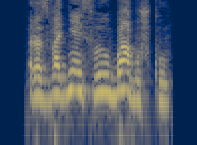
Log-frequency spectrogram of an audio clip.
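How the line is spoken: Snapping retort. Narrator (Russian): огрызнулся Грут

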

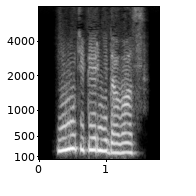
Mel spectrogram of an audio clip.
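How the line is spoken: Muffled voice. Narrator (Russian): глухим голосом сказал глушанин

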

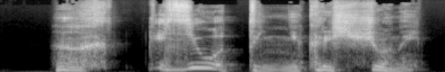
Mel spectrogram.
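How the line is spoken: Hiss close to ear. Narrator (Russian): прошипел Робинс над самым его ухом

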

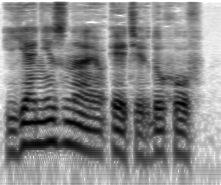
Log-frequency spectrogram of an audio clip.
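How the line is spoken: Plain. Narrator (Russian): сказал он

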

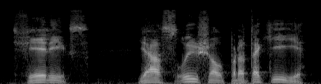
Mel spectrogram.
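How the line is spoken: Whispered muttering. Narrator (Russian): Перейдя на шепот, пробормотал Распутин

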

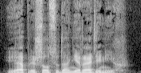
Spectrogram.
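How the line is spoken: Cold statement. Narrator (Russian): холодно сказал хранитель культа

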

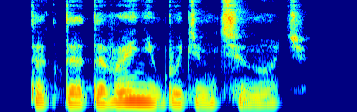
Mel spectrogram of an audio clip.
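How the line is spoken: Whisper. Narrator (Russian): прошептал он

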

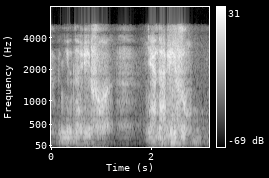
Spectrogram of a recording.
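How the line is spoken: Hissing, whistling outburst. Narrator (Russian): из узкого рта со свистом и шипением вырвалось

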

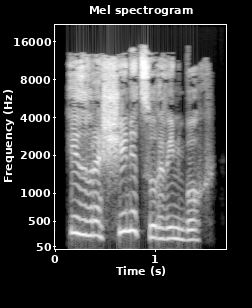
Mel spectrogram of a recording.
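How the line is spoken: Laughing chuckle. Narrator (Russian): хохотнула Эрис

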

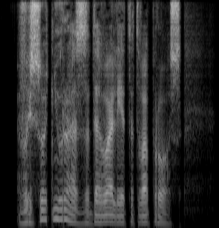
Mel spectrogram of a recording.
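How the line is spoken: Tired reply. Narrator (Russian): ответил Самарин устало

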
